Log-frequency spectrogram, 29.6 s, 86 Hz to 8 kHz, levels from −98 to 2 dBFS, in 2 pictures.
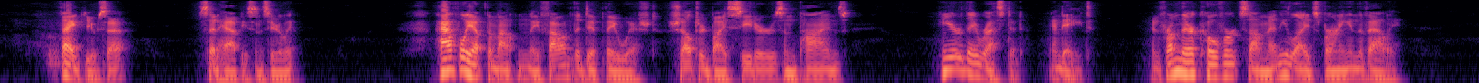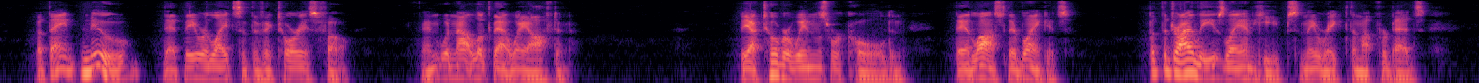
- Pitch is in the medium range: No, very low, 85 Hz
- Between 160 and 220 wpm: Yes, average, 165 wpm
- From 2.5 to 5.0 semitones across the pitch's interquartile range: No, wide, 5.5 semitones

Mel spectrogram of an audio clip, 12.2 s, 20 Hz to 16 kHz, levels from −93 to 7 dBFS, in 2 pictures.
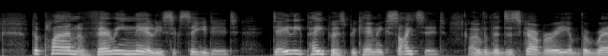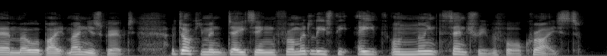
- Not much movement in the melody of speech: No, average, 4.9 semitones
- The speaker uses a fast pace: No, average, 150 wpm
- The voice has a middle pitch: Yes, medium, 145 Hz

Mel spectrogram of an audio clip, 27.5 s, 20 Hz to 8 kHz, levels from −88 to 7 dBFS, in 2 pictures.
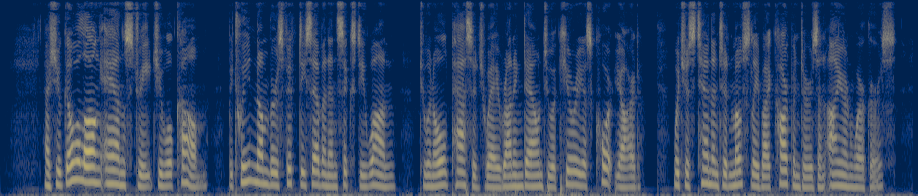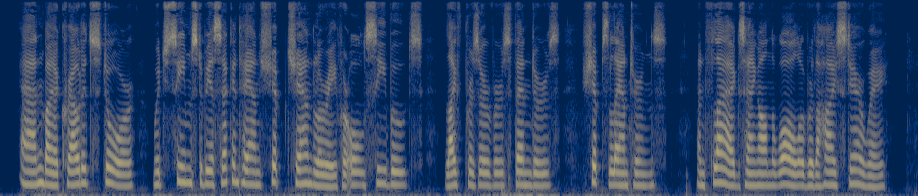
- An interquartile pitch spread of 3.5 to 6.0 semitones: No, average, 2.8 semitones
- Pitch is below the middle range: No, medium, 185 Hz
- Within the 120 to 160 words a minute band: Yes, average, 145 wpm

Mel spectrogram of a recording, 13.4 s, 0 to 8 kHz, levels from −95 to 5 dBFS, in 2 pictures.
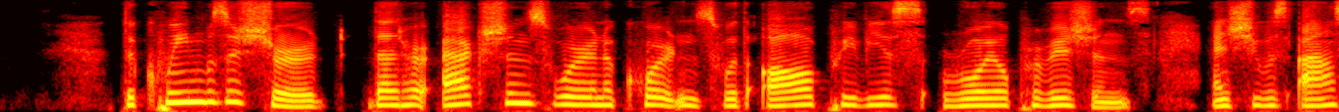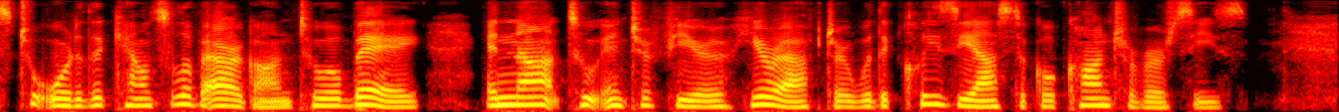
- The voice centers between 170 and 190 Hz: Yes, medium, 185 Hz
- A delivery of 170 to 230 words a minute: No, average, 160 wpm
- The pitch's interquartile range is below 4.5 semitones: Yes, average, 3.8 semitones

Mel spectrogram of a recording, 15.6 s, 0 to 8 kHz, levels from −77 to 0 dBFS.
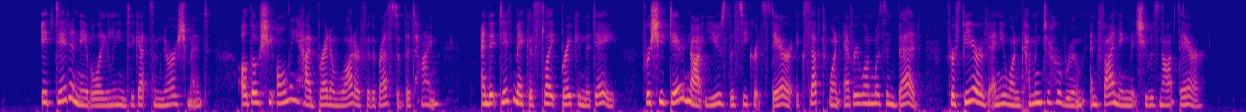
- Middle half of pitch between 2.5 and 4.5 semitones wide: Yes, average, 4.2 semitones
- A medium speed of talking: No, fast, 240 wpm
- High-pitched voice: Yes, high, 220 Hz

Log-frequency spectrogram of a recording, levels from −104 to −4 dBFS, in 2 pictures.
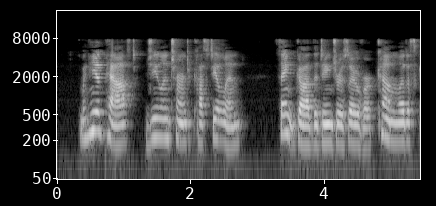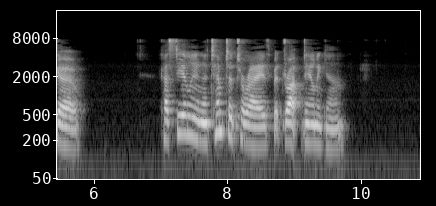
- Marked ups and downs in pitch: Yes, wide, 5.7 semitones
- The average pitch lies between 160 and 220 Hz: Yes, high, 190 Hz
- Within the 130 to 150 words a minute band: Yes, average, 145 wpm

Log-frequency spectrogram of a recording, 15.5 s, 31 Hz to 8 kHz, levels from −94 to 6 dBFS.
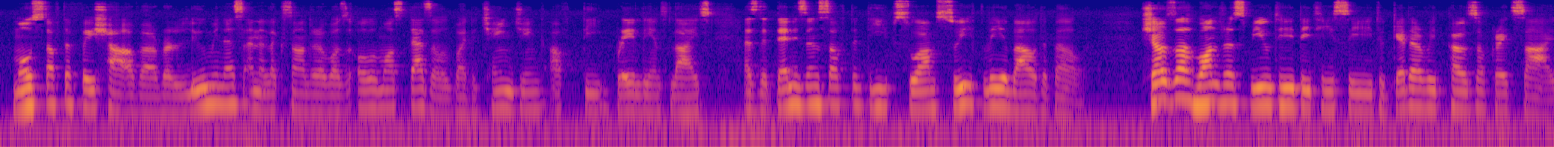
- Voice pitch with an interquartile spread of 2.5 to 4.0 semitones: No, average, 4.4 semitones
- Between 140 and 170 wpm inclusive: Yes, average, 165 wpm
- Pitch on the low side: Yes, low, 130 Hz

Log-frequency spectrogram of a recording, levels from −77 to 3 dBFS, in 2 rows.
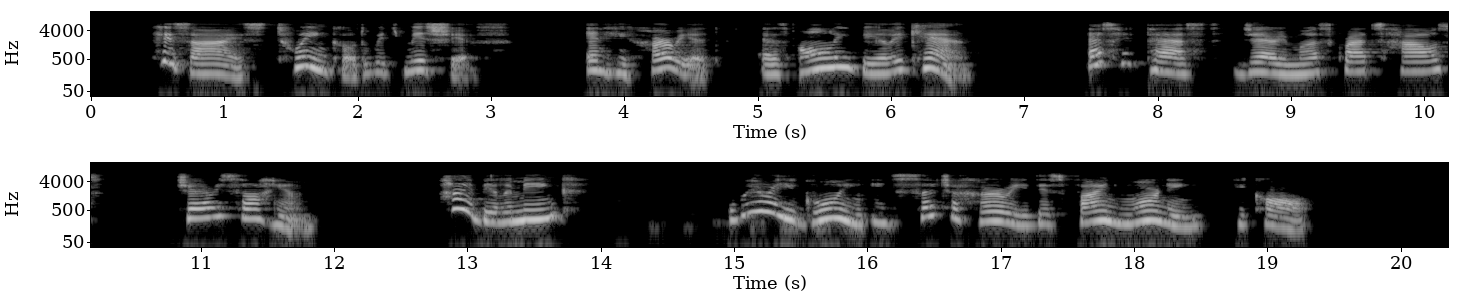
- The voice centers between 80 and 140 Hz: No, high, 220 Hz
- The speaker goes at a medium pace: No, slow, 110 wpm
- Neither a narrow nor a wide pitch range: No, wide, 6.8 semitones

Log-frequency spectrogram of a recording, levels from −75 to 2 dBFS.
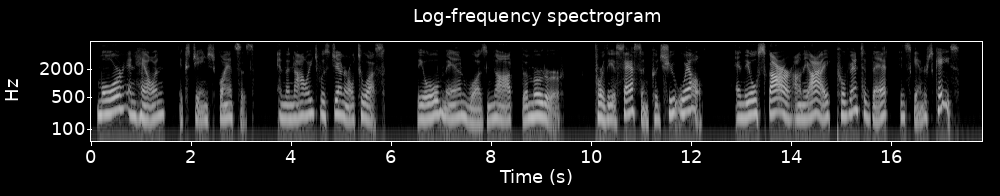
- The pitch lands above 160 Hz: Yes, high, 190 Hz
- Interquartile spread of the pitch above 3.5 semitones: Yes, average, 4.0 semitones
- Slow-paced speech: Yes, slow, 125 wpm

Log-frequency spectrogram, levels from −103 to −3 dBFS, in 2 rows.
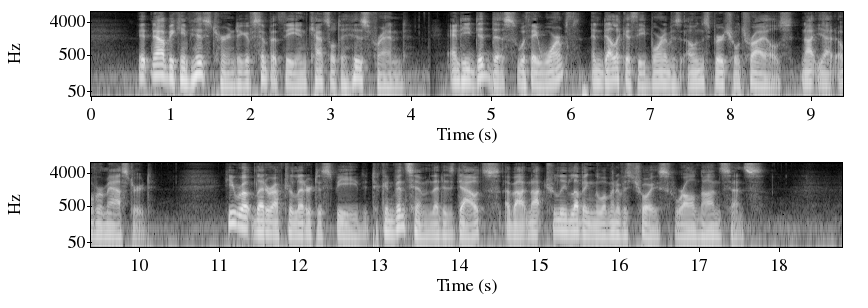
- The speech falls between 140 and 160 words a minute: No, average, 180 wpm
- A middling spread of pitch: Yes, average, 4.0 semitones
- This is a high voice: No, very low, 90 Hz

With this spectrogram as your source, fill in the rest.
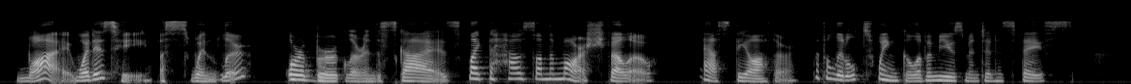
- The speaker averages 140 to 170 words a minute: Yes, average, 160 wpm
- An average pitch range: No, wide, 7.6 semitones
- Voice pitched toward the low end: No, medium, 175 Hz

